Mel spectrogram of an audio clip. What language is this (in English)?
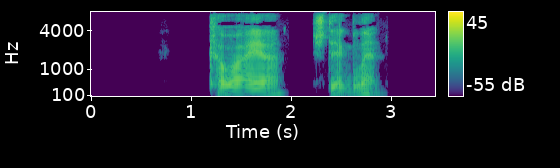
Central Kurdish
